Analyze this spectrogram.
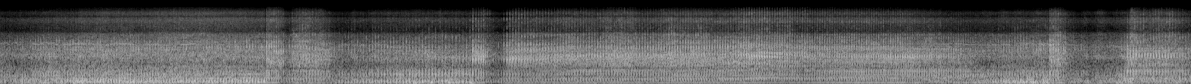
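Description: Honda CG 150 Titan's single-cylinder four-stroke engine running loud through a short straight-through exhaust, a Biz pipe cut and welded to a 150 bend, while the bike is ridden. The engine sound dips briefly a few times.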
